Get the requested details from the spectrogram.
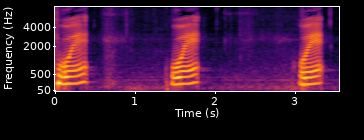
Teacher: the Sara air and the Sara a actually make a vowel combination. They make a very short a sound, and this is the Warwan W initial consonant.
